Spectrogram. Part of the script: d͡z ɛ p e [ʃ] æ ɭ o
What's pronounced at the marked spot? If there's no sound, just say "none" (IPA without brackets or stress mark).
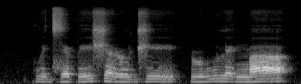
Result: ʃ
